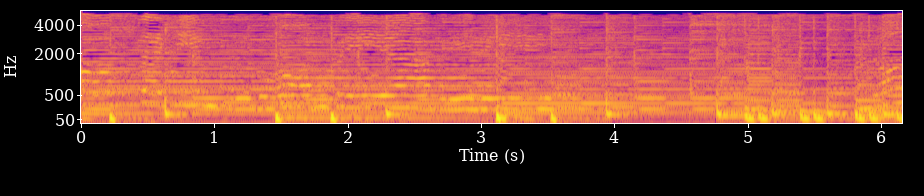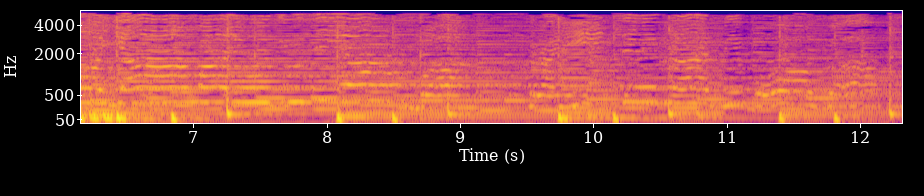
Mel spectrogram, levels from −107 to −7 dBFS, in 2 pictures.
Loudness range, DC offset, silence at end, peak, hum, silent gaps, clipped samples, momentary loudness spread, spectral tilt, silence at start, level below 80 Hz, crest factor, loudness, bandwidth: 6 LU; 0.3%; 0 s; -4 dBFS; none; none; under 0.1%; 8 LU; -7 dB/octave; 0 s; -28 dBFS; 18 dB; -23 LUFS; 5.4 kHz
